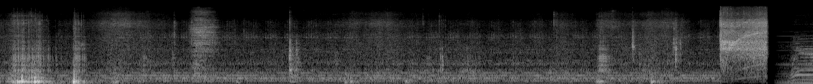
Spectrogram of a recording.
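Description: Cast-iron exhaust manifold handled and set down on a wooden workbench: a few sharp knocks in the first second, then low, steady background with faint ticks. Near the end, a short loud burst of hissing noise that cuts off abruptly.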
